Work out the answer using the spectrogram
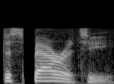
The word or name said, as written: disparity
